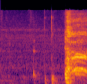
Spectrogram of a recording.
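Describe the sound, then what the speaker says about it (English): Close, loud cough from one person: a few small throat sounds first, then a harsh rasping burst, with no talking. "obviously I've started coughing again"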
